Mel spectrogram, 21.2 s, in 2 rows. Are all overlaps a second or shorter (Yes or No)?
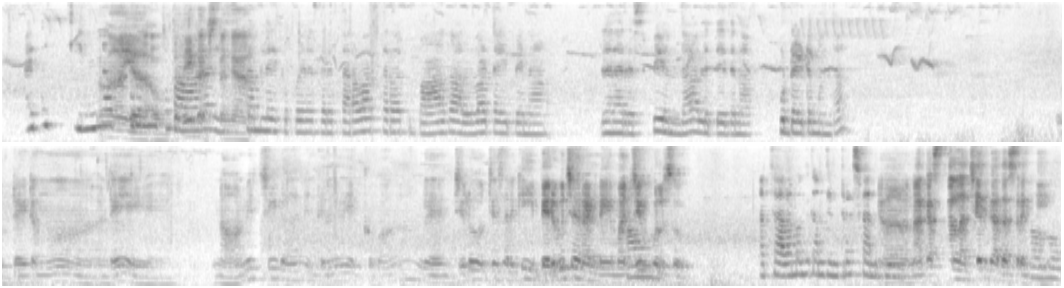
No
